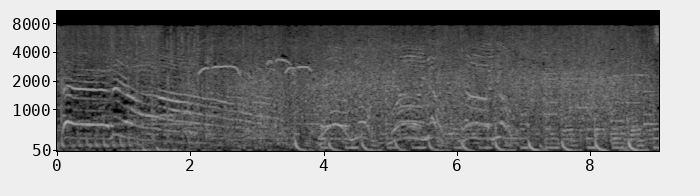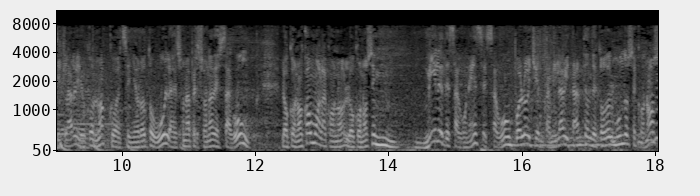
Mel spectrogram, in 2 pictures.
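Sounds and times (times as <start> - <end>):
audience applause: 0.0 - 9.7
speech: 9.0 - 18.0.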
